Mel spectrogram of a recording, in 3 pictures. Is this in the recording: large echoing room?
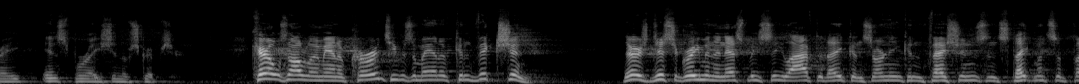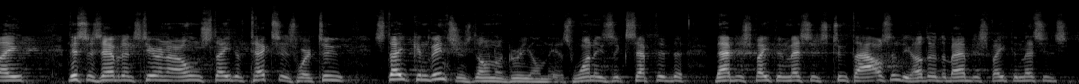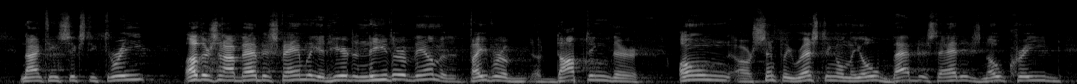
yes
